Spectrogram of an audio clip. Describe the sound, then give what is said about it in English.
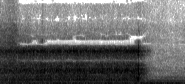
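Radio interference static: a dense, steady hiss with a thin high whine running through it. A sharp click near the end cuts the whine off, leaving a duller noise. “And it's causing interference on his radio.”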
